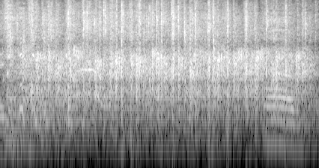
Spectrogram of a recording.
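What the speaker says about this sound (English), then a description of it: "You can clap, it's okay." A studio audience bursts into sustained applause after news of a coach being cured of cancer, dense steady clapping filling the whole stretch with a voice starting to speak near the end.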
